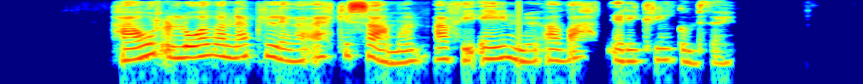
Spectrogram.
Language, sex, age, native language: Icelandic, female, 40-49, Icelandic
